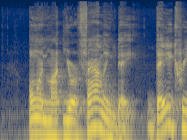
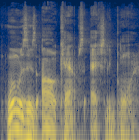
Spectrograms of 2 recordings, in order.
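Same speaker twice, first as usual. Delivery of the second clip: ordinary talk, nothing marked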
